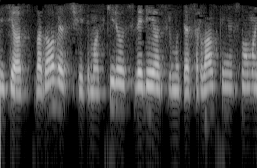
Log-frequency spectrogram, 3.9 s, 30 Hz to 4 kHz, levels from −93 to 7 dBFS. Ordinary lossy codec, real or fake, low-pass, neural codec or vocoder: MP3, 16 kbps; real; 3.6 kHz; none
